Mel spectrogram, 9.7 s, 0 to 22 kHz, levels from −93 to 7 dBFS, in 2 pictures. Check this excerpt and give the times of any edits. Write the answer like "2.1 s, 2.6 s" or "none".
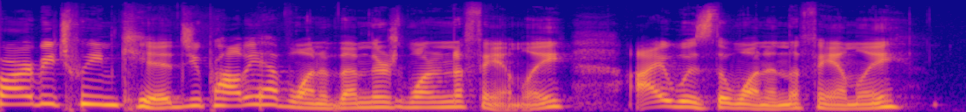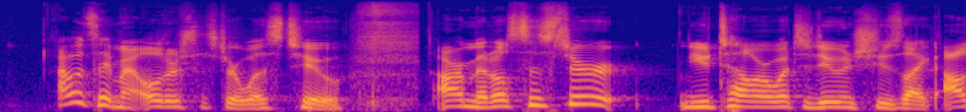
2.0 s, 6.9 s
